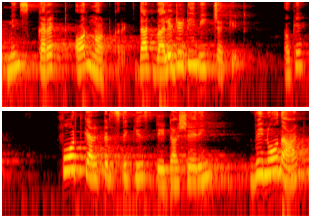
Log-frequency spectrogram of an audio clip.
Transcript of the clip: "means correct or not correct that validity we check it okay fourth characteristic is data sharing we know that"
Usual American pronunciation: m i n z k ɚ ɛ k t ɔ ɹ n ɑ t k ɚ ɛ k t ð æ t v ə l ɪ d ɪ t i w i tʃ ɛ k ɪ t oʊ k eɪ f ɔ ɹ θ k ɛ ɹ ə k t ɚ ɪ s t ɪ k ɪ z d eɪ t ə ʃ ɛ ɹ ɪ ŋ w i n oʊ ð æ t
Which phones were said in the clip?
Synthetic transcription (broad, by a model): m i n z k ɚ ɛ k t ɔ ɹ n ɑ t k ɚ ɛ k t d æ t v ə l ɪ d ɪ t i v i tʃ ɛ k ɪ t oʊ k eɪ f ɔ ɹ t k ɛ ɹ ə k t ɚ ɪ s t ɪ k ɪ z d eɪ t ə ʃ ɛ ɹ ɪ ŋ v i n oʊ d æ t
